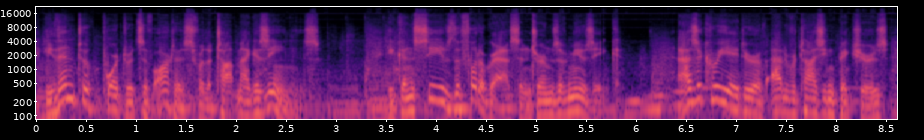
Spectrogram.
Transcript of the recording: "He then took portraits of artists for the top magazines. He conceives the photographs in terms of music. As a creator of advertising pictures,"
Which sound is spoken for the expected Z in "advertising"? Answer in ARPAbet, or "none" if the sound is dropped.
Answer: Z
